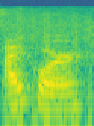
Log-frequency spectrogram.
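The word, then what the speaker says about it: ichor: can filled with magical acre that's pronounced I Corps I use your iCore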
